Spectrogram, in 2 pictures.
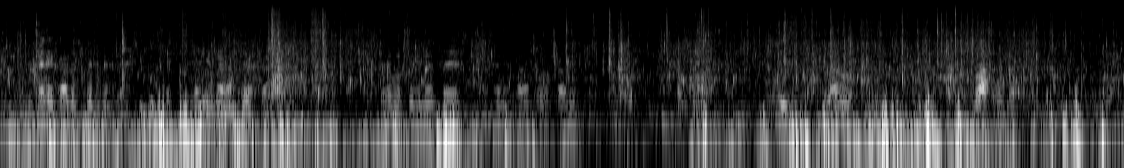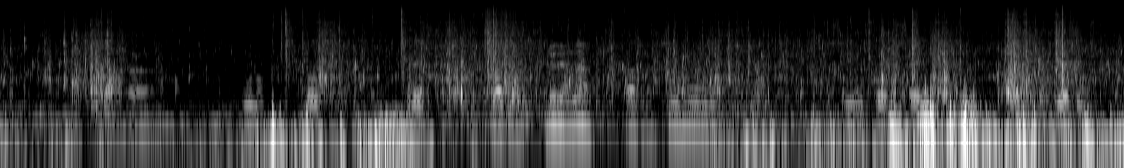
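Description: Water splashes and sloshes as men wade and work in it.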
